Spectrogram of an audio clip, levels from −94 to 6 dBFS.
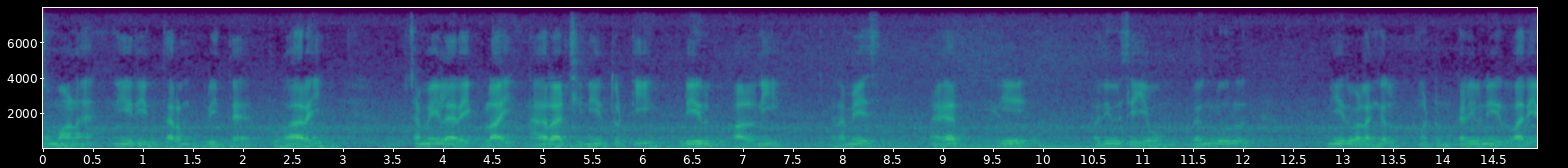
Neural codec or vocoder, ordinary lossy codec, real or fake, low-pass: none; none; real; none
